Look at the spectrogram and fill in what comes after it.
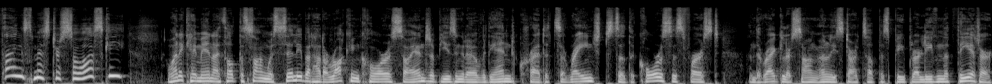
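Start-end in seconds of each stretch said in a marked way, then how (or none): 0.0-1.3 very high-pitched voice. Recalling their own voice going high on a phone call, high-pitched Mickey voice. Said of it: "My voice went high-pitched".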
